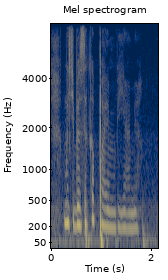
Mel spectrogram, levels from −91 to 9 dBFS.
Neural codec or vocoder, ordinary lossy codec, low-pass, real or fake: none; none; none; real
